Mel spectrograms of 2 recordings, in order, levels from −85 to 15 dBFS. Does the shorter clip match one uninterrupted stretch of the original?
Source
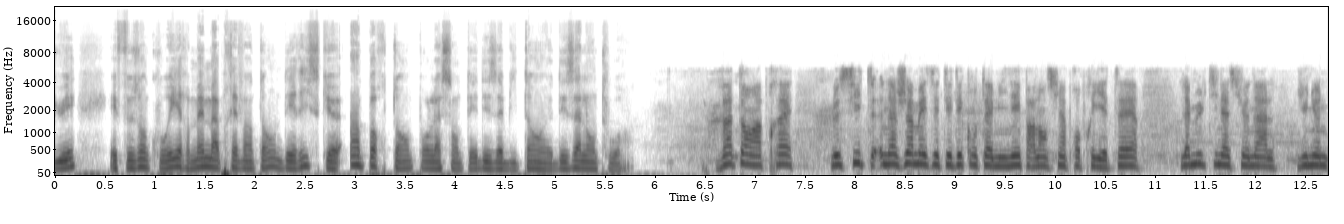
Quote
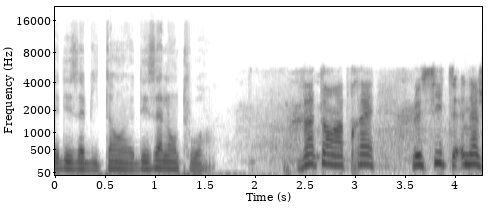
yes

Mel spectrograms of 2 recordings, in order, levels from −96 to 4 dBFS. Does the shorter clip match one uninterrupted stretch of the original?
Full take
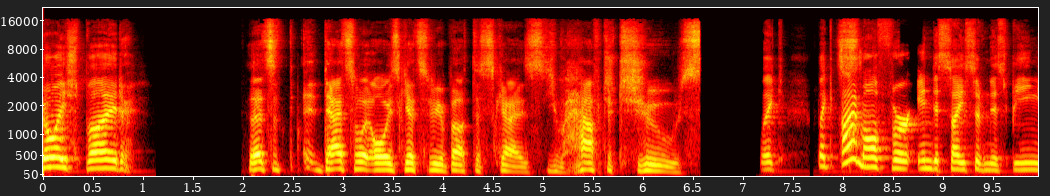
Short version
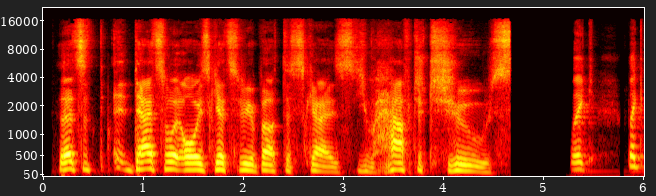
yes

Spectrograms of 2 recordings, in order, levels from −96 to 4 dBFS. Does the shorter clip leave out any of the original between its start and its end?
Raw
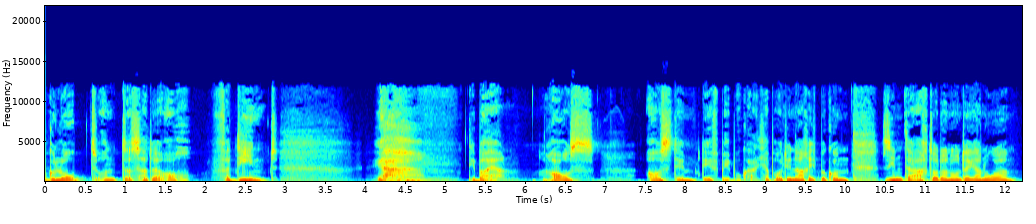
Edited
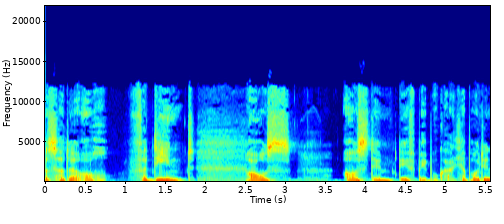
yes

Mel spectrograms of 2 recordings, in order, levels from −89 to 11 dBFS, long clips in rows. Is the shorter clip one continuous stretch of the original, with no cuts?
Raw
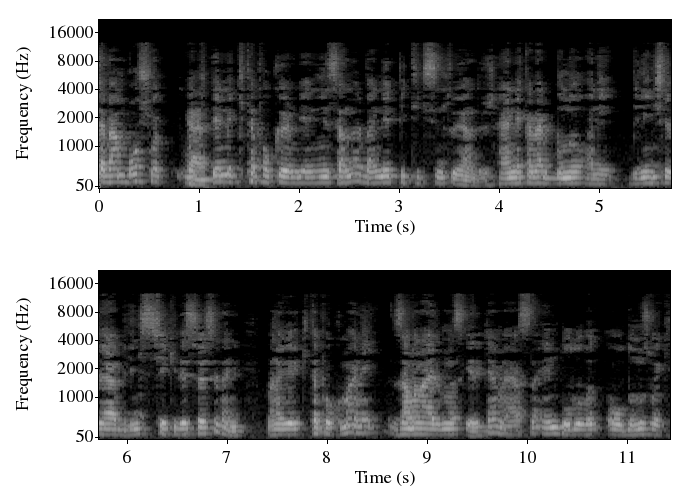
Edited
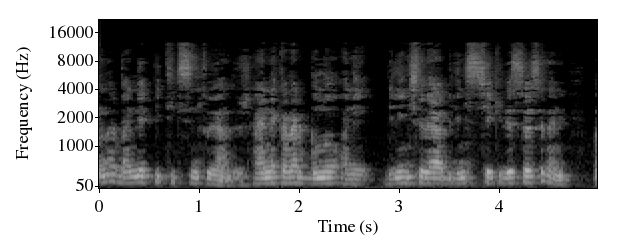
yes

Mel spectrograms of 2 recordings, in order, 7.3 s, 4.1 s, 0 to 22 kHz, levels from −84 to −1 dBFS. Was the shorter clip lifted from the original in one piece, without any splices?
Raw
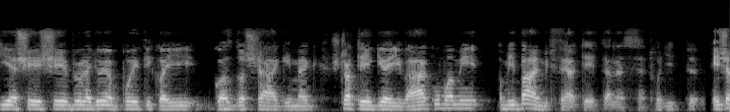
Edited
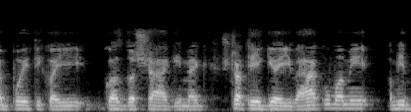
yes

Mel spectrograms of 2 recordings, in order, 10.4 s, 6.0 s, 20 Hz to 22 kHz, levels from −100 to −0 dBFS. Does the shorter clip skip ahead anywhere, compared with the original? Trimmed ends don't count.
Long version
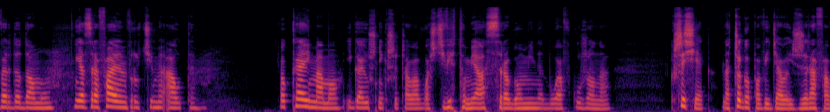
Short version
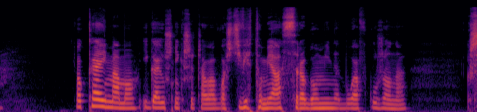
no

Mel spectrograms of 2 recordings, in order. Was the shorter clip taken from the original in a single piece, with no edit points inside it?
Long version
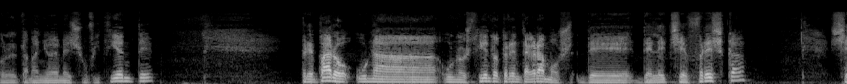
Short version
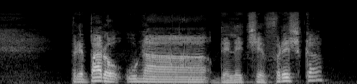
no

